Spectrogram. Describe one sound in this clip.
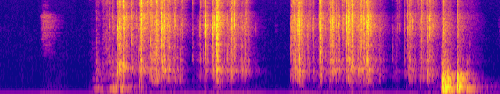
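A plastic puzzle cube clicks and rattles as it is turned quickly.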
